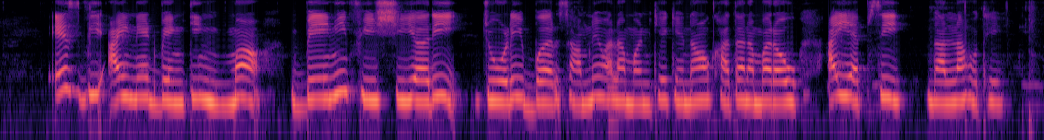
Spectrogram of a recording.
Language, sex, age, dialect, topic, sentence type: Chhattisgarhi, male, 18-24, Western/Budati/Khatahi, banking, statement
